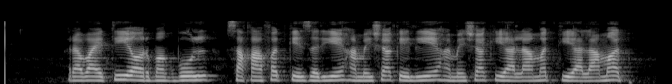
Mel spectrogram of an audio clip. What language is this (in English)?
Urdu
